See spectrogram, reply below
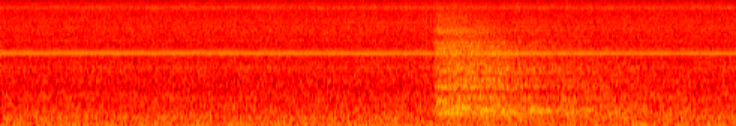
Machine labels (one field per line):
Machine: pump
